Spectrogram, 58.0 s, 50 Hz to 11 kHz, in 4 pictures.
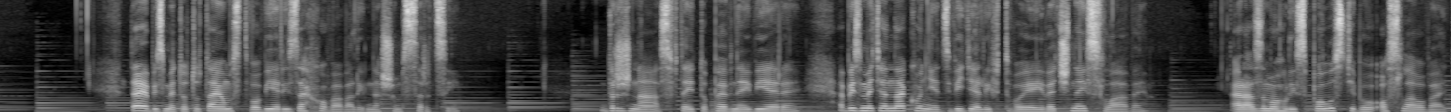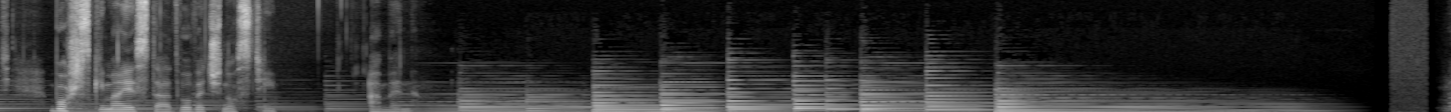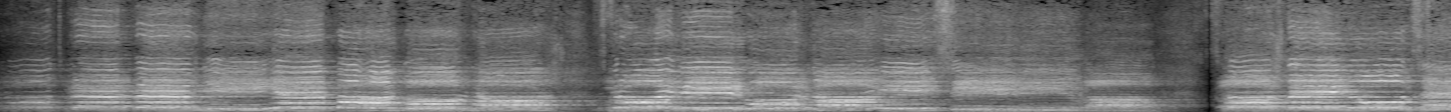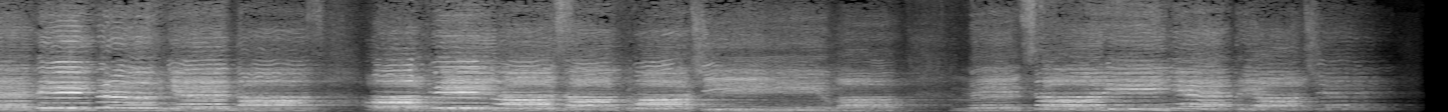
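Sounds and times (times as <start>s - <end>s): choir singing: 29.0s - 57.6s.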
